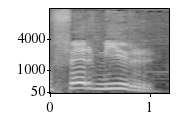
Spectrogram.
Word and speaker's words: Vermeer: E o V tem som parecido com um F, como no alemão. Então é parecido com Fermir.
